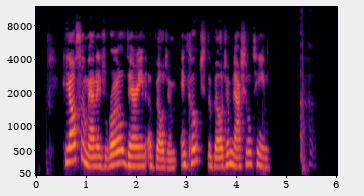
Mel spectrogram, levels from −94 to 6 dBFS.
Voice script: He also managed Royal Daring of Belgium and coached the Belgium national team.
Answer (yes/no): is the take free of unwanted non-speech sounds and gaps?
no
